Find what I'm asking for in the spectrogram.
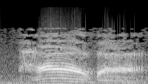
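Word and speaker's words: hadza (هذا): Perhatikan nulisnya ha, za, kemudian alif. Ya, dibacanya hadza. Ha panjang, za panjang. Hadza.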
